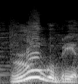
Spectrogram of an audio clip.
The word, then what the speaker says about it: lúgubre: receber o assento gráfico lúgubre também é uma palavra proparoxítona lúgubre e por isso ela deve receber assento gráfico agora cuidado com o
